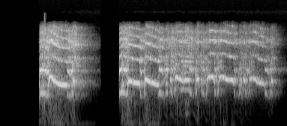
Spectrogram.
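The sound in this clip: Two high, warbling yodel calls blown on a specklebelly goose call: a short one first, then a longer run of rapid, wavering notes, loud and alone.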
